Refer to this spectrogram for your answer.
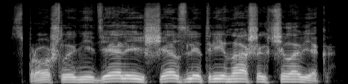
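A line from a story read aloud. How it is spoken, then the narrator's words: Plain. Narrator (Russian): сказал Пендергаст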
